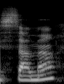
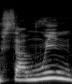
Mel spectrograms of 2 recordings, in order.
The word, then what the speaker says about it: Samhain: Dia de los Muertos, c'est Samin, ou Samhain, pour ceux qui le prononcent en gaélique.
